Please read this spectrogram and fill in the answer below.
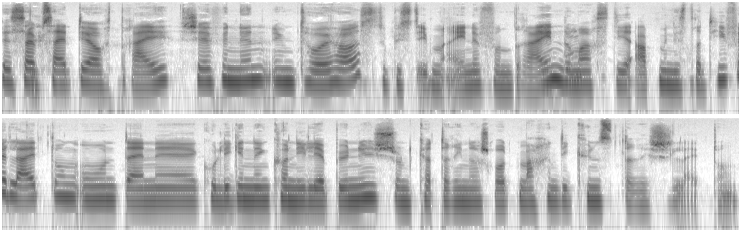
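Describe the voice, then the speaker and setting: A plain, everyday voice from a woman at a medium pitch, moderate pace and fairly even intonation, with hardly any pauses, on a very clean recording with a silent background. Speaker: podcast host. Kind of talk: casual interview.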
